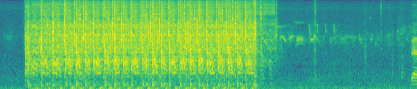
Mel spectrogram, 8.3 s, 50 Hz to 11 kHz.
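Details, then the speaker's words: VW Passat B4 diesel after full engine rebuild, bleeding fuel lines at first start with injector lines oozing; labored slow cranking about three chugs a second with no catch, weak battery needing charge. "needs to charge batter is weak"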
